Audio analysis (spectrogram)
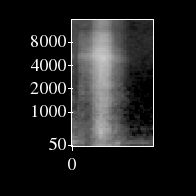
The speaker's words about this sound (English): Got the sniffles. It's all good.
